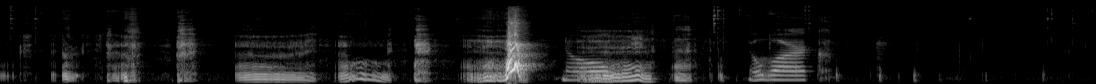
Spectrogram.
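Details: Tasha, a poodle, gives a run of short, tonal whining yowls with rising and falling pitch, some bursts sliding sharply upward, separated by brief pauses over about eight seconds, then quiet ticks.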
